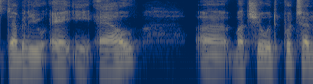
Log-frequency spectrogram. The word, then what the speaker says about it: Wael: Again, my name is WA El, Mark. It's spelled W A E L.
